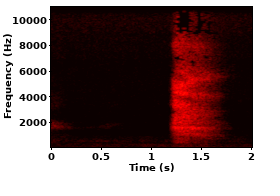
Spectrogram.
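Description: A woman's single breathy sigh about a second in, short and fading out.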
